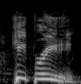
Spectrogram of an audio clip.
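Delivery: high, loud command to keep reading; loud order. Retold or imitated. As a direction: bark at him to go on. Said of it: "He says".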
